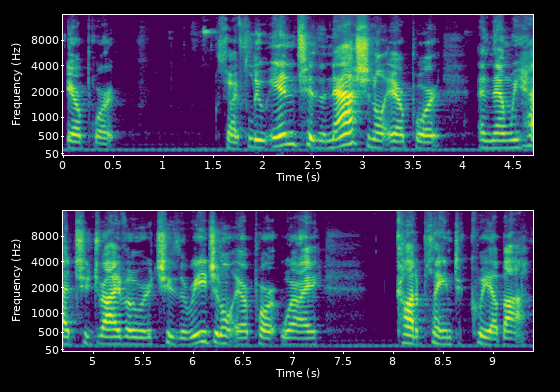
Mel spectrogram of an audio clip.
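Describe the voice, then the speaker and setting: A woman in her sixties, chatting to viewers over coffee and rambling through a personal story with folksy exclamations. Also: medium pitch. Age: 60s. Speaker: devotional vlogger.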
